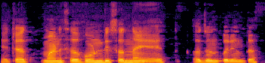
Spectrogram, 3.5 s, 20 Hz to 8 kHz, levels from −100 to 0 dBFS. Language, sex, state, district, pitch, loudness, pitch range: Marathi, male, Maharashtra, Sindhudurg, 175 Hz, -18 LUFS, 165-175 Hz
